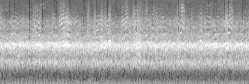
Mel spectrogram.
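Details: Close, loud mass of goose voices, Snow Geese mixed with Greater White-fronted Geese, crowding the sky over southern Indiana in winter; continuous overlapping honks with sharper higher yelps repeatedly breaking through.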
